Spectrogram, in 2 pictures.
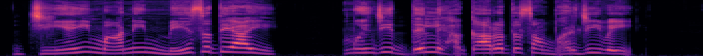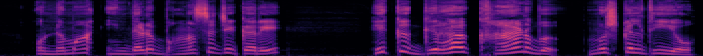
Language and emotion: Sindhi, disgusted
